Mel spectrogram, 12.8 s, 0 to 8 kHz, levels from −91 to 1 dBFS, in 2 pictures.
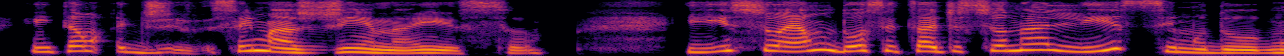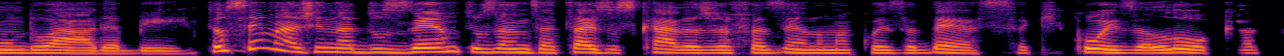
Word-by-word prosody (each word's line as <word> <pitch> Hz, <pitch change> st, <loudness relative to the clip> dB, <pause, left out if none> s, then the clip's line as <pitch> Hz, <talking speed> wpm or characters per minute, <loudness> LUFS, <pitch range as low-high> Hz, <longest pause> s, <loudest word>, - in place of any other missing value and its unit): Então 265 Hz, +4 st, -2 dB, 0.2 s
de 180 Hz, -1 st, -5 dB, 0.2 s
você 265 Hz, -, -3 dB
imagina 190 Hz, -, +3 dB
isso? 155 Hz, -1 st, -3 dB, 0.7 s
E 210 Hz, +4 st, -3 dB
isso 290 Hz, 0 st, 0 dB
é 245 Hz, -1 st, +4 dB
um 315 Hz, 0 st, +4 dB
doce 275 Hz, +2 st, 0 dB
tradicionalíssimo 260 Hz, -, +1 dB
do 170 Hz, -2 st, +1 dB
mundo 170 Hz, 0 st, 0 dB
árabe, 145 Hz, -3 st, -2 dB
então 250 Hz, -, +3 dB
você 295 Hz, +7 st, -1 dB
imagina 235 Hz, -, 0 dB
há -, -, -1 dB
200 205 Hz, +2 st, +1 dB
anos 195 Hz, -1 st, 0 dB
atrás 190 Hz, +1 st, +1 dB
os 170 Hz, -, -5 dB
caras 175 Hz, -4 st, 0 dB
já 170 Hz, 0 st, -1 dB
fazendo 175 Hz, 0 st, -3 dB
uma 165 Hz, 0 st, -2 dB
coisa 165 Hz, 0 st, -3 dB
dessa? 165 Hz, -2 st, -3 dB
Que 170 Hz, +3 st, -23 dB
coisa 170 Hz, -5 st, +3 dB
louca. 165 Hz, -1 st, +1 dB
190 Hz, 145 wpm, -24 LUFS, 170-235 Hz, 0.7 s, é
